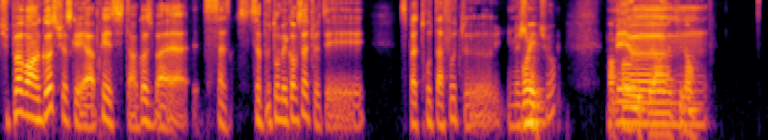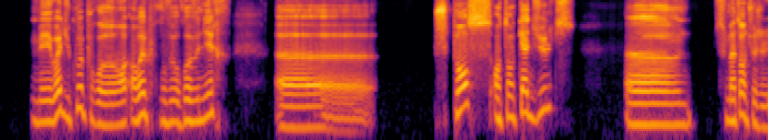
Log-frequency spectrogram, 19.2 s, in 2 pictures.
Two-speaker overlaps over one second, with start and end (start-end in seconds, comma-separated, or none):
7.6-8.8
